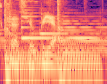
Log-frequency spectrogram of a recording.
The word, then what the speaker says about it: Casiopea: Un minuto, se dice Casiopea, Casiopea, ¿cómo se dice? – En inglés, Casiopea. – Pero dijiste Casiopea. – Casiopea también se puede.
